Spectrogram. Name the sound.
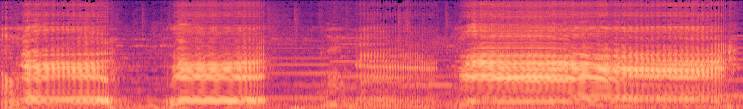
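water buffalo bellowing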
